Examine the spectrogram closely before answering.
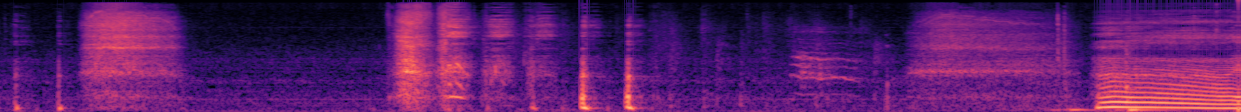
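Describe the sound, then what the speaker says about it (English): A pet cat gives a clear drawn-out meow near the end, after scattered soft breathy bursts and clicks close to the microphone in a quiet room. "Yeah, that's my cat."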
